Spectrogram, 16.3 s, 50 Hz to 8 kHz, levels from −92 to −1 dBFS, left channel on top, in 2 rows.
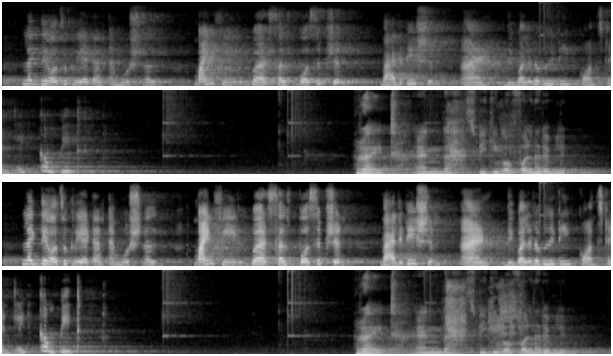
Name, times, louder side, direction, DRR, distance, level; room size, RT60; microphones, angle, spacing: voice 1, 0.3-2.1 2.6-4.6 5.0-5.8 6.1-9.1 14.0-14.3, right 6 dB, 80° right, 15 dB, 0.8 m, -28 dB
sound 1, 7.2-7.5 10.2-10.5 11.9-12.2 13.7-13.9, right 10 dB, 35° right, 2.1 m, -32 dB
voice 2, 12.8-15.6, left 1 dB, 10° left, 11 dB, 0.9 m, -31 dB
27.5 x 26.5 x 8.1 m, 2.8 s
head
